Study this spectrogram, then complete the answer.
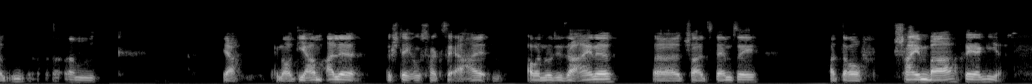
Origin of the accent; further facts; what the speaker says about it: Wilhelmshaven, Lower Saxony, Germany; kommen gebürtig aus Wilhelmshaven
